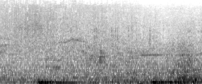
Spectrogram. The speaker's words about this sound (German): So ein Sturm auf hoher See bringt selbst die erfahrenen Seemänner an ihre körperlichen Grenzen.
